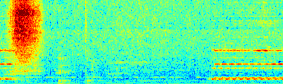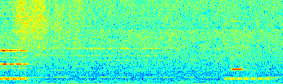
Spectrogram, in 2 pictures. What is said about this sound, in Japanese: えー、また今度は電話ですね。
